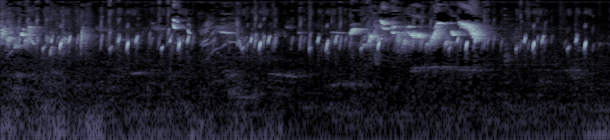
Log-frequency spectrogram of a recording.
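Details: Goldfinch giving a lively stream of high, tinkling chirps and buzzy trills, the phrases swelling louder toward the middle before fading.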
